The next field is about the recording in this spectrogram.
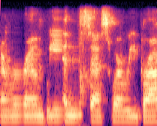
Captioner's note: glitches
